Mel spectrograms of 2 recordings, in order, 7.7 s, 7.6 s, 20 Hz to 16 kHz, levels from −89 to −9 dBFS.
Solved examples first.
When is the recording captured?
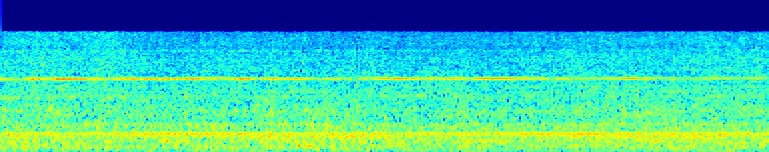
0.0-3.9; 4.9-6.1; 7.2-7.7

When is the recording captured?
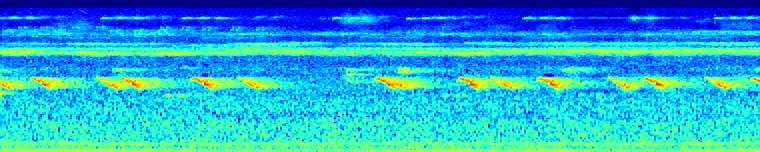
0.0-5.7; 6.9-7.6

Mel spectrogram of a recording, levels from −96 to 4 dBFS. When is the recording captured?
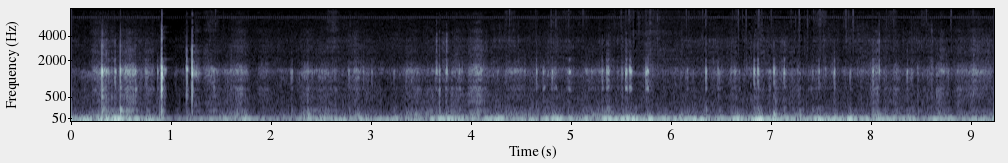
0.0-5.6; 6.1-9.2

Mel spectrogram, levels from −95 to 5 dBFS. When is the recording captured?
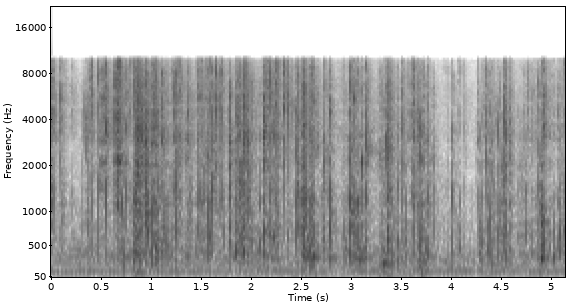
0.0-5.1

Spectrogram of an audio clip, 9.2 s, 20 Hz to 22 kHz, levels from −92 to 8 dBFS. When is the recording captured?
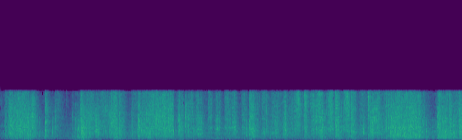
0.0-9.2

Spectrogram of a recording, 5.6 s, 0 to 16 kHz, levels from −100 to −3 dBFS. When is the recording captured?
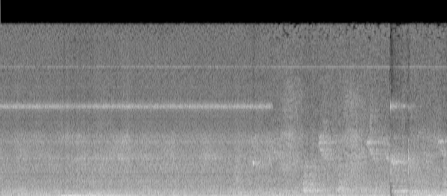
3.4-5.6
